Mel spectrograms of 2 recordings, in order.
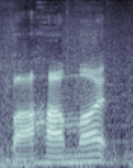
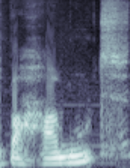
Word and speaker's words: Bahamut: I always pronounced it as Bahamut for a while. Like, you know, Bahamut Fresh. That pronunciation is valid. There's Bahamut. That is also a valid pronunciation.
